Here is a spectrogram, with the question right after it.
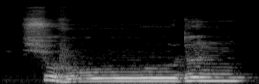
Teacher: ہا کو سینے کی طرف جو حلقہ ہے وہاں سے ادا کریں گے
